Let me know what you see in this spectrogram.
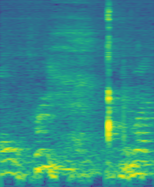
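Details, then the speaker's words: A single sharp, clipped hiccup from an animal, Lacey, who always has these hiccups, over soft background talk. "always have those hiccups."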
